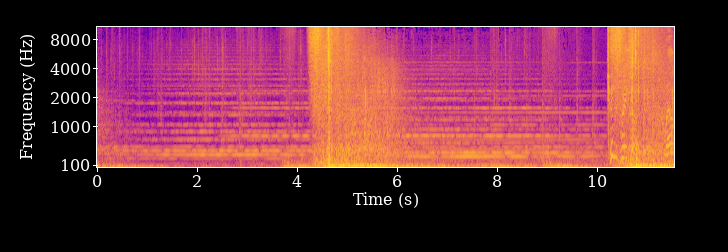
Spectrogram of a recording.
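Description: Confringo fire spell blast in the Hogwarts Legacy video game, two loud booming impacts with crackling bursts, each decaying into a rumbling tail, over a sustained tonal musical backdrop.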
